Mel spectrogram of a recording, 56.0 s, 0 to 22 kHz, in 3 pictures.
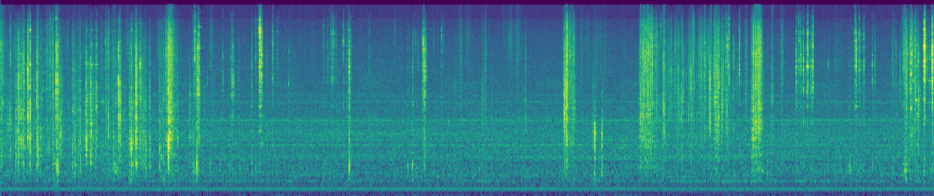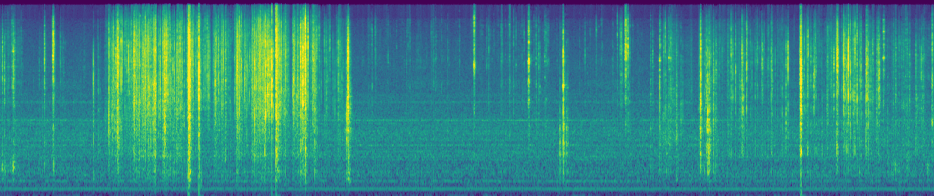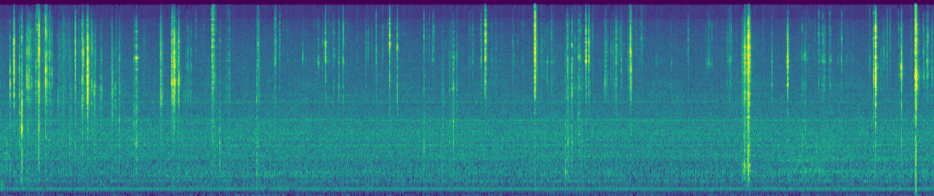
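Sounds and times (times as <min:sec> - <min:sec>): plastic packaging crinkling: 0:00.0 - 0:03.6, 0:12.8 - 0:15.0, 0:20.6 - 0:25.8, 0:31.8 - 0:39.3
small plastic parts clicking: 0:20.5 - 0:25.8, 0:31.0 - 0:39.8.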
